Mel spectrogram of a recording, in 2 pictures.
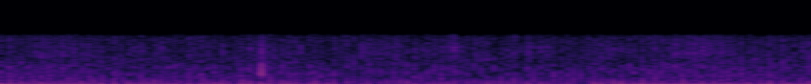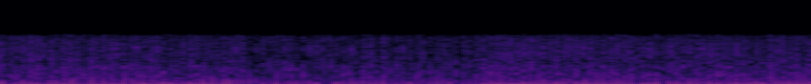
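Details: Dense, even hiss like static runs throughout, with no animal call anywhere.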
